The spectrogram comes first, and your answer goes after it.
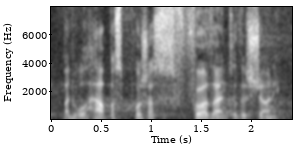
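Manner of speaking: ordinary delivery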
